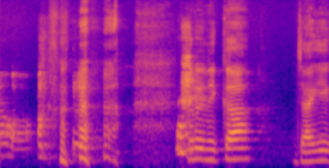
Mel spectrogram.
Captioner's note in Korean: 스님과 질문자 웃음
